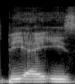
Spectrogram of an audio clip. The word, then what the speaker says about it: Baez: Baez, or I don't even know how to pronounce that. It's Baez.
